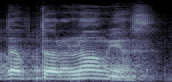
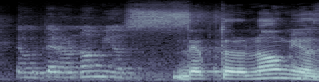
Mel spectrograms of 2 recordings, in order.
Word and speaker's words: Deuteronomio: Por ejemplo, yo tenía una palabra que no pronunciaba, Eclesiastés. ¿Era la palabra? Ajá, pero no es No, Deuteronomios. Deuteronomios, decía yo, Deuteronomios. Y varias veces mi esposa dice, oye, deja de decir eso. Es Deuteronomio.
